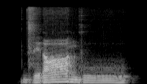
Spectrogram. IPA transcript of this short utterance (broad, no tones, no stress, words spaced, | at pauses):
d͡zeɾɑː ŋɡuː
